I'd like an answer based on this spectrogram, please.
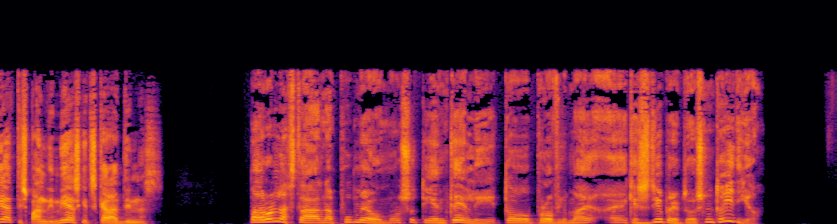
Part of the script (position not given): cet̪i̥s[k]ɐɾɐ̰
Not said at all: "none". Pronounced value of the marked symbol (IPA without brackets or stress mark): k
